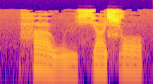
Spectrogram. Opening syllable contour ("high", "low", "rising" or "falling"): falling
